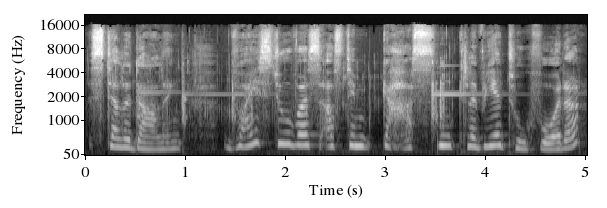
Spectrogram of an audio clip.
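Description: A fond old grandmother, unhurried. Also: sits high, lively intonation, a little hiss or hum. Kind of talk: German children's radio play acting. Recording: music under the voice.

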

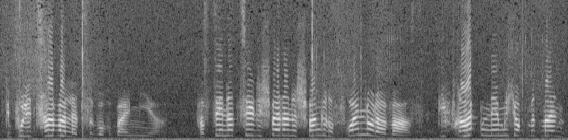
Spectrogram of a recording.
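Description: A woman's voice: extremely high pitch, sing-song, fast talker, heavy background noise. An actress playing an exasperated, outspoken female friend, direct and reproachful, in a radio drama. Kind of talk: naturalistic radio drama acting.

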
